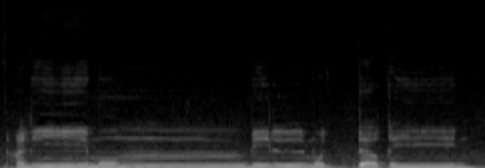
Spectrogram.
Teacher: bacaan iqlab maka bunyi dia Nun kita tukar kepada bunyi mim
